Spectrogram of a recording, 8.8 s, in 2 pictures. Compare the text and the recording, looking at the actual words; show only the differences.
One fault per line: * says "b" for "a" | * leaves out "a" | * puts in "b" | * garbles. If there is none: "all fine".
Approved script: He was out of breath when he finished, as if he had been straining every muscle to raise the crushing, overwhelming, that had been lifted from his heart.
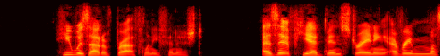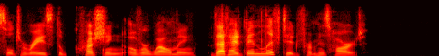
all fine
